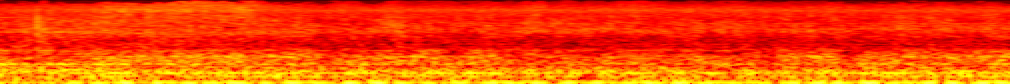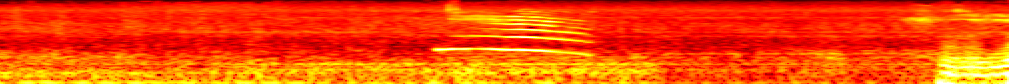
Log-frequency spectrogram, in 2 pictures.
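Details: Male house cat chatting to its owner about his day indoors: a low steady hum, then one clear falling meow about seven seconds in, followed by a short louder noise at the end.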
